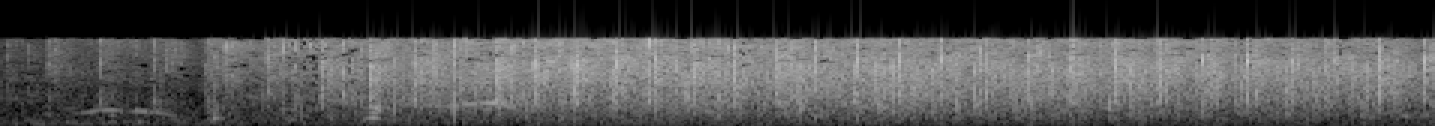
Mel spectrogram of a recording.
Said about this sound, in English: I guess I inspired you to encourage me. Maybe my love language is clapping or something.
